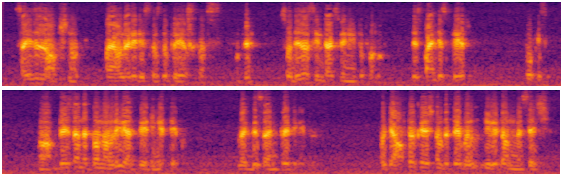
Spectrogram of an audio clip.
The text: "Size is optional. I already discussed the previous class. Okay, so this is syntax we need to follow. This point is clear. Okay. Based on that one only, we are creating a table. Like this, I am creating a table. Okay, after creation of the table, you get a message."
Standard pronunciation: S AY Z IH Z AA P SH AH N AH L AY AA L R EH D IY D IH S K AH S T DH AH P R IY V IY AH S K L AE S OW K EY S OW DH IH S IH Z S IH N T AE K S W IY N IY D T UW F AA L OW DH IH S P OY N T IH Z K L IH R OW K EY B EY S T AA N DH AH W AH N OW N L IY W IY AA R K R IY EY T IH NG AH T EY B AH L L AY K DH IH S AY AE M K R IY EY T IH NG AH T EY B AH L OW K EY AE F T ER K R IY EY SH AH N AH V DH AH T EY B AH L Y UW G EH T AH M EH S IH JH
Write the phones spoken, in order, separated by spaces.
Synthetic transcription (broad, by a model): S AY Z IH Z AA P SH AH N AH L AY AA L R EH D IY D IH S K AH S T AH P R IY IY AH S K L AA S OW K EY S OW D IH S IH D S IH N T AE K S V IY N IY D T UW F AA L OW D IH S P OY T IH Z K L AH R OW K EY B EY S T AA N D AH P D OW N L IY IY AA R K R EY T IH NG AH T EY B AH L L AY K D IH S AY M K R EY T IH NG AH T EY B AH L OW K EY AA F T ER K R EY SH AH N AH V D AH T EY B AH L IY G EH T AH M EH S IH JH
